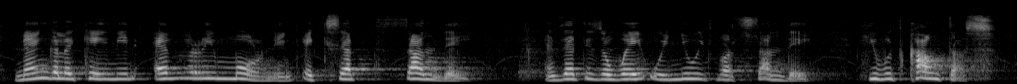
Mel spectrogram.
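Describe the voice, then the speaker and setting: A woman speaks with a high pitch. Noticeable background noise is present in the recording. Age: 80s+. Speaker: Holocaust survivor. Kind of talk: public talk to a school audience.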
